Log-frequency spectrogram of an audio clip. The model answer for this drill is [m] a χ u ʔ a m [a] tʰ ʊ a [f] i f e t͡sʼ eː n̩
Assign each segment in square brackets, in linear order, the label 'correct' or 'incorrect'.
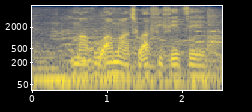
correct, correct, correct

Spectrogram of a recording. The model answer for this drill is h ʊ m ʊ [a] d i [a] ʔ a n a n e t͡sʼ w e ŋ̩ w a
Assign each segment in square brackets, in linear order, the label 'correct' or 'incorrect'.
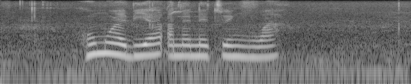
correct, correct

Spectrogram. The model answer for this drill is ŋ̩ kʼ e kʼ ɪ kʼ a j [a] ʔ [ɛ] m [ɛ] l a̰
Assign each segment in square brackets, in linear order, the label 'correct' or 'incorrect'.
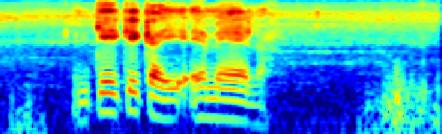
incorrect, correct, incorrect

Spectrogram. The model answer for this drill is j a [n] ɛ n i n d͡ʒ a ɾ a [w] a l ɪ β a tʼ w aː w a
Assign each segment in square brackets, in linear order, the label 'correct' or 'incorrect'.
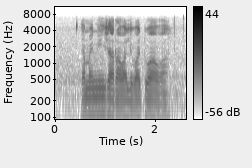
incorrect, correct

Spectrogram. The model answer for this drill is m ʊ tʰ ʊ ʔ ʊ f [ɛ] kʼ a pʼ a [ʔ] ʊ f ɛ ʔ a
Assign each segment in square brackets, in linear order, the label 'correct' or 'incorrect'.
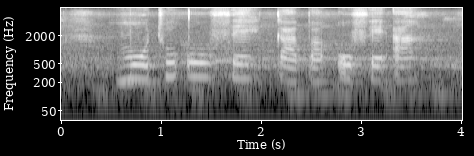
correct, incorrect

